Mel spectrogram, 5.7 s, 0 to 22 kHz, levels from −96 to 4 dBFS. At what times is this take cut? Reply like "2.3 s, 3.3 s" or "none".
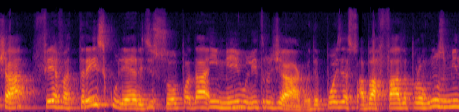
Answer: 2.6 s, 4.5 s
